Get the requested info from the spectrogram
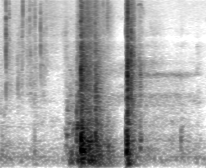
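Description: Foil trading-card packs handled: a short rustle about a second in, then a single sharp tap.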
